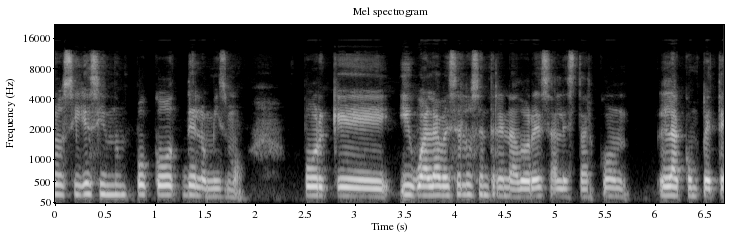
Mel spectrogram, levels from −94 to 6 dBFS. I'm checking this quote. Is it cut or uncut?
uncut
